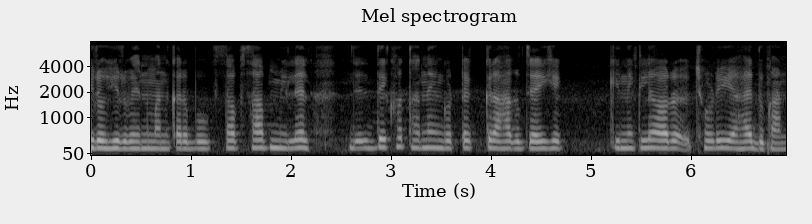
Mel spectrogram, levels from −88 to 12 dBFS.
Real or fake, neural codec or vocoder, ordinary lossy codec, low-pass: real; none; none; 7.2 kHz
